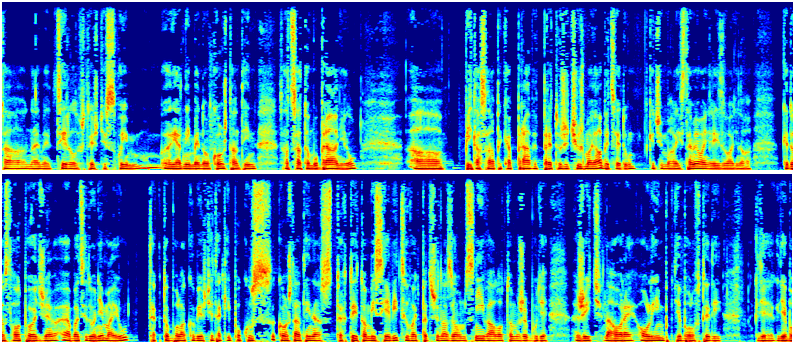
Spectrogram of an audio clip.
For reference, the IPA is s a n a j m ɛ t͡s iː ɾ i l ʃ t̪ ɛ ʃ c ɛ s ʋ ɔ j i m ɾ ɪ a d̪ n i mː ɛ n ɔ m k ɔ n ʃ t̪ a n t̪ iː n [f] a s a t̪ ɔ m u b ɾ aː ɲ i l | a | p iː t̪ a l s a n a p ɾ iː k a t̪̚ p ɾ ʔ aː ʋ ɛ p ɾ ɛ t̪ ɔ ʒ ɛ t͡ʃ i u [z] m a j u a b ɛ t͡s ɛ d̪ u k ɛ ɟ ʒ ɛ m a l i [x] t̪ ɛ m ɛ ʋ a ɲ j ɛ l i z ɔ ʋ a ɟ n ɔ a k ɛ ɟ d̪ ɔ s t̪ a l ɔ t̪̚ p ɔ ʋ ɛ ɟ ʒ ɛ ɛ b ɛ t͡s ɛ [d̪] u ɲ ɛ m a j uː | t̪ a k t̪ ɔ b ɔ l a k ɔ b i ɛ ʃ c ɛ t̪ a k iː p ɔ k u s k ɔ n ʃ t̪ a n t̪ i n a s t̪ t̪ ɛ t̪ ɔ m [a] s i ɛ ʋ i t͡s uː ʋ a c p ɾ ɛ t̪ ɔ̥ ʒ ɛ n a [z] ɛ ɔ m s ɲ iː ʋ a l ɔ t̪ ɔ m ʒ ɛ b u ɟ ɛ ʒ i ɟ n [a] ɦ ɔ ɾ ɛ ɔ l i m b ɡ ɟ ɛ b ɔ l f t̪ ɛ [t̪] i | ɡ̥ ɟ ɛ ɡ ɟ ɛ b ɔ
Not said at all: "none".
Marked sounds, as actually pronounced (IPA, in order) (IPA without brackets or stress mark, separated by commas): s, ʒ, s, d̪, i, z, a, d̪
